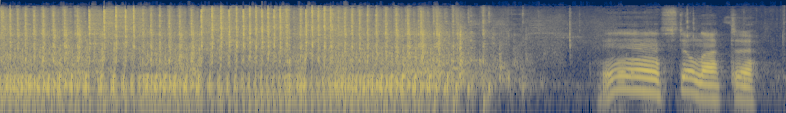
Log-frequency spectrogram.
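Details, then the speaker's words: Dynamark riding lawn mower, tried after a new carburetor gasket and fresh gas, carburetor not yet removed: small single-cylinder engine chugs unevenly about five seconds then dies; dirty carburetor starving it. "doing good let's say so you can get it running a little bit longer"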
